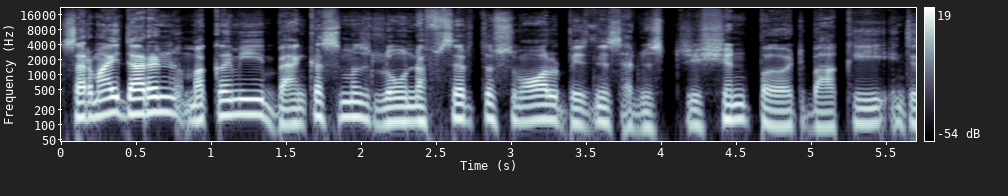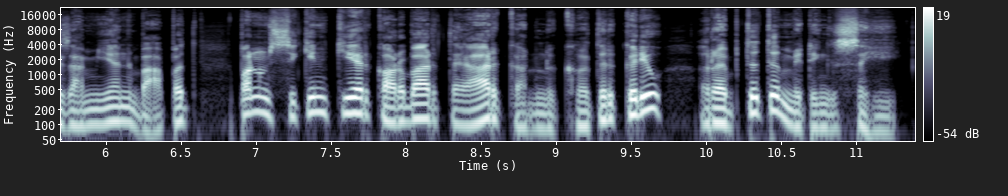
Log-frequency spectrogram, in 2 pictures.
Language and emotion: Kashmiri, neutral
